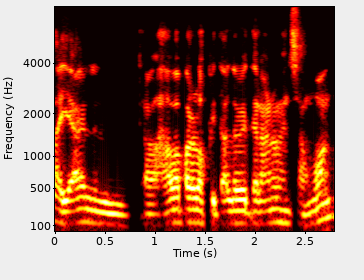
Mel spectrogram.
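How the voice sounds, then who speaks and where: A man speaks with a Puerto Rican accent and fairly even intonation. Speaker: actor. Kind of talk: interview conversation. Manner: halting, many fillers and restarts.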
